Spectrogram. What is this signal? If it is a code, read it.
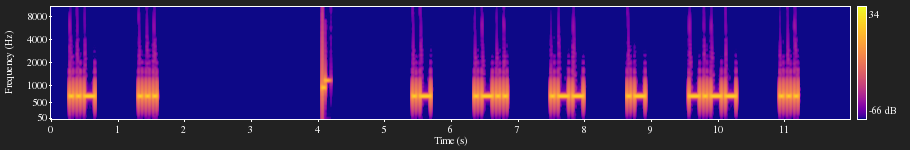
Morse code, heard as a keyed tone, about 22 wpm, spaced as for 10 wpm, 700 Hz. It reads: US ALWAYS
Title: 4x Character Spacing - Top 300 Words - 22wpm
